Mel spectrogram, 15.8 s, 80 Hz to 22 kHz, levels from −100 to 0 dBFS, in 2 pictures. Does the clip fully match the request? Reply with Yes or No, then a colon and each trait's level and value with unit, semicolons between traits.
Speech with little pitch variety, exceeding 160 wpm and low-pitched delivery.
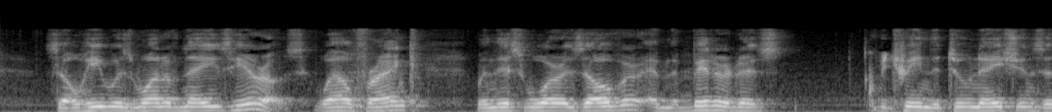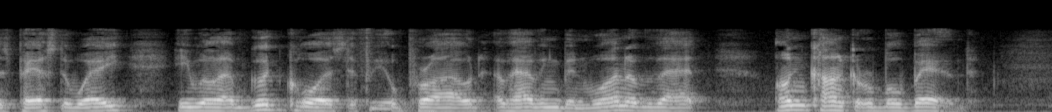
No: narrow, 1.9 semitones; average, 150 wpm; low, 130 Hz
